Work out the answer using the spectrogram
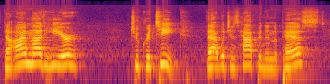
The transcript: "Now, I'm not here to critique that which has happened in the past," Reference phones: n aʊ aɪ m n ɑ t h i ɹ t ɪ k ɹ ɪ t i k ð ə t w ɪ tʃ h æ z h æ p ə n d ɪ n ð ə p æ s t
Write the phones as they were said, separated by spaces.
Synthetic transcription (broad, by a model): n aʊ aɪ m n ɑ t h i ɹ t ɪ k ɹ ɪ t i k ð ə t w ɪ tʃ h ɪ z h æ p ə n d ɪ n ð ə p æ s t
